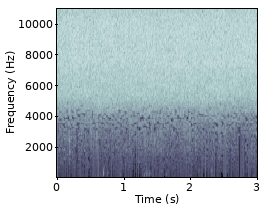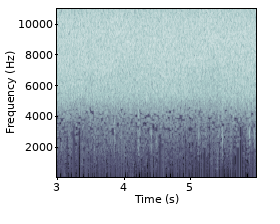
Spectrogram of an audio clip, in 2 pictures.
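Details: Cicadas in full deafening chorus, an intense, even, sizzling drone that never breaks, over quiet patches of faint background bird calls.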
